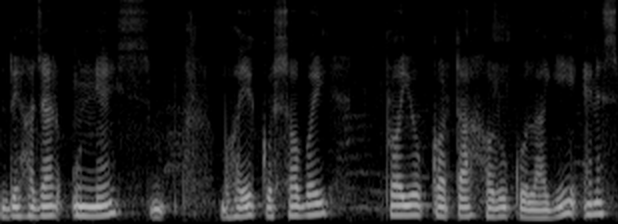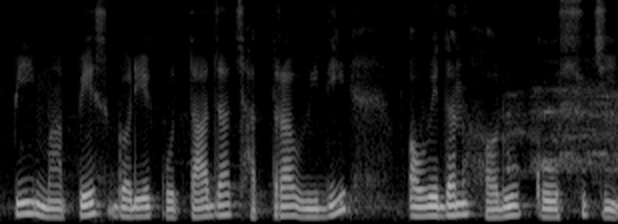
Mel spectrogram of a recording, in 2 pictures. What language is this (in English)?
Nepali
